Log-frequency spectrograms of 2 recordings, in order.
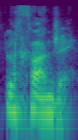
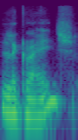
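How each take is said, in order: First: The name is said with an Afrikaans pronunciation. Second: The name is said with an English pronunciation. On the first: "if you're in Afrikaans" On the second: "if you're in English"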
